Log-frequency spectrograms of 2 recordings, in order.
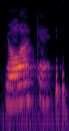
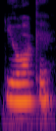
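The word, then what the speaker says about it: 夜明け: Studio Yoake pronunciation. Okay, now wait. Japanese Yoake. Let's hear it together. The word for dawn is Yoake. Yoake.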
